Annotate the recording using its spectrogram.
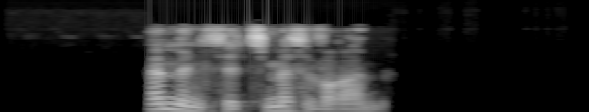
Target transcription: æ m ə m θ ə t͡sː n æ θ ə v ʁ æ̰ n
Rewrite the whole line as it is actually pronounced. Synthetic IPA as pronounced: æ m ə n θ ə t͡sː m æ θ ə v ʁ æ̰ m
